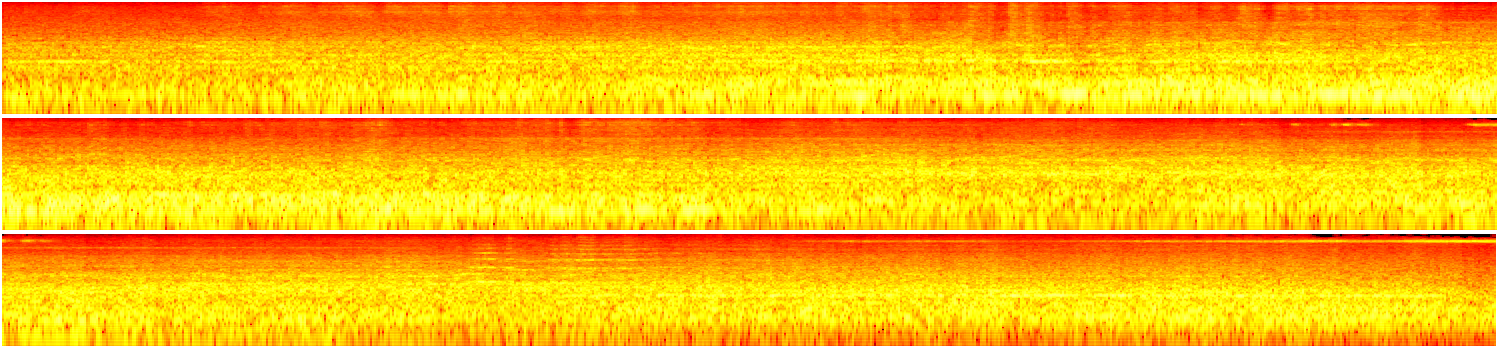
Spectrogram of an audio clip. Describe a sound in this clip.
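Steel wheels screech and squeal on a curved track.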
